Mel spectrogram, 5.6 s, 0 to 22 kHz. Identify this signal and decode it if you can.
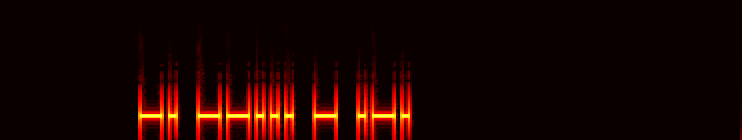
Morse code, heard as a keyed tone, about 22 wpm, 700 Hz. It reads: N7TR
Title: Easy Call Signs - 22wpm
